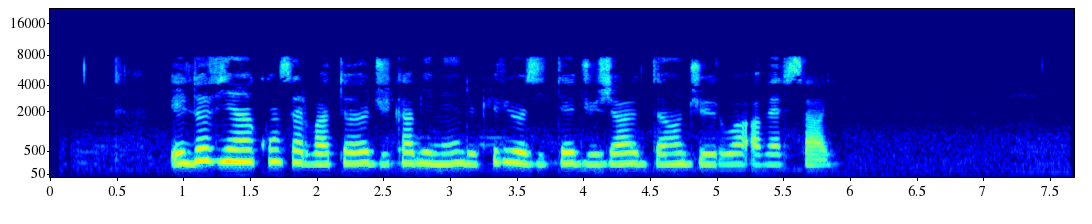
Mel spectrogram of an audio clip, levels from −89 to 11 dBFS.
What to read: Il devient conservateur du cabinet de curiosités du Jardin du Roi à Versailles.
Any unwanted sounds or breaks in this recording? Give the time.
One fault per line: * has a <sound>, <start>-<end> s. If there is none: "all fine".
all fine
